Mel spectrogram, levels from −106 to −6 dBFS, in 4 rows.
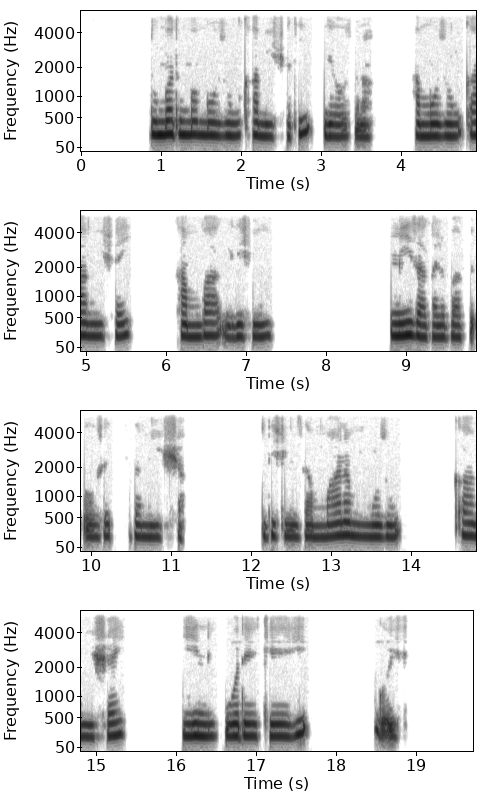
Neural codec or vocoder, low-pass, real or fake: none; 5.4 kHz; real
